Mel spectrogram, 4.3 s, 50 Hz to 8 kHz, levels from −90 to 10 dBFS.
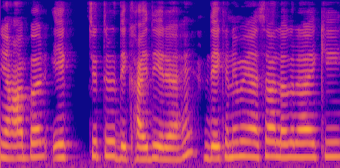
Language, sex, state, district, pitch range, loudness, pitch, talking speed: Hindi, female, Bihar, Vaishali, 225-255 Hz, -18 LUFS, 245 Hz, 225 wpm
